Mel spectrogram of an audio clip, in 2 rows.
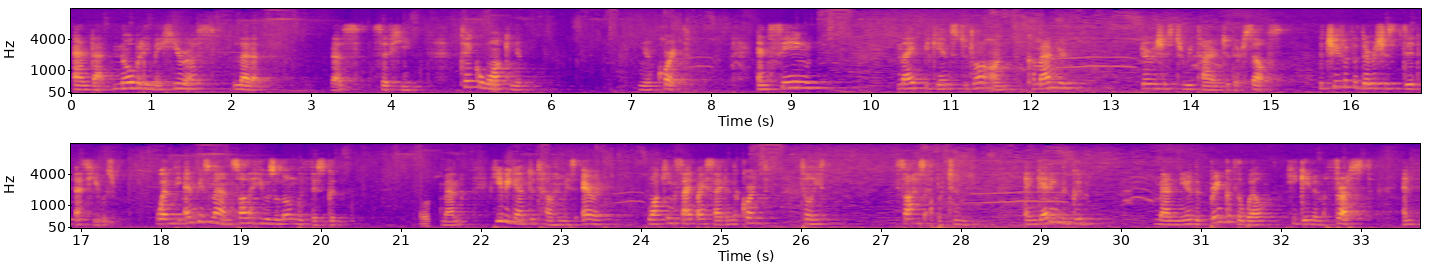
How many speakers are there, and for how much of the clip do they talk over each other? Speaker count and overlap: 1, no overlap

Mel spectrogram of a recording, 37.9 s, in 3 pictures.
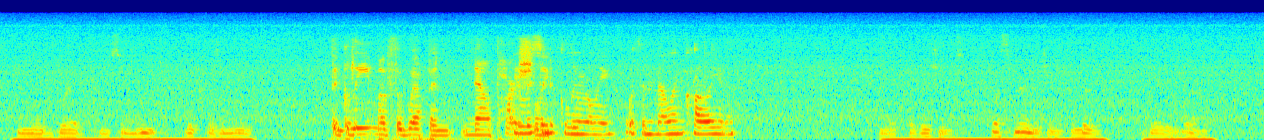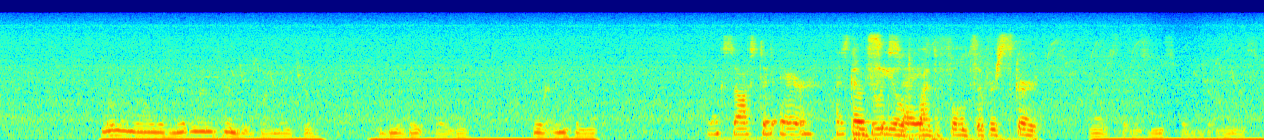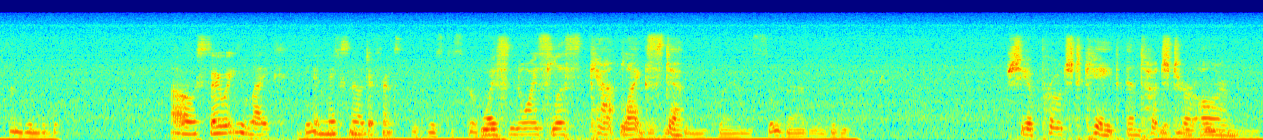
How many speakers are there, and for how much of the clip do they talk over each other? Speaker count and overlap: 3, about 12%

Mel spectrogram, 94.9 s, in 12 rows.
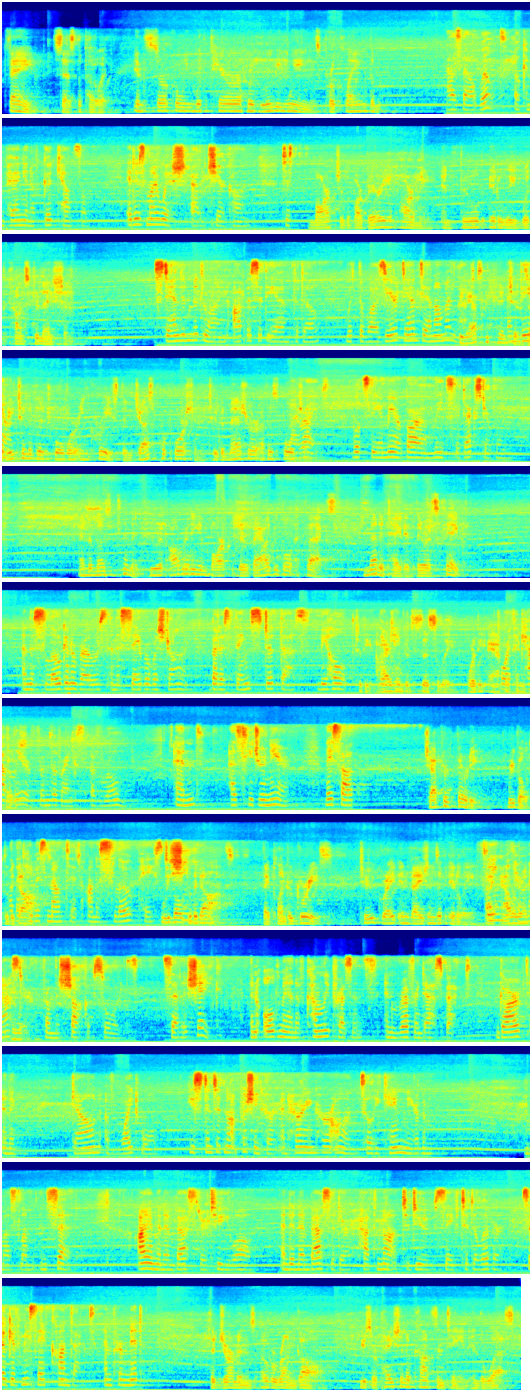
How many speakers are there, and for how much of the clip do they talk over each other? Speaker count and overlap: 2, about 7%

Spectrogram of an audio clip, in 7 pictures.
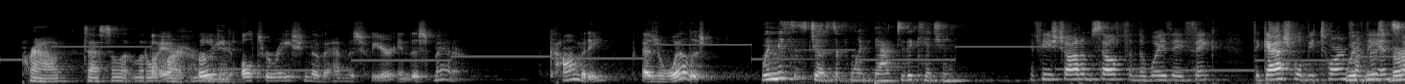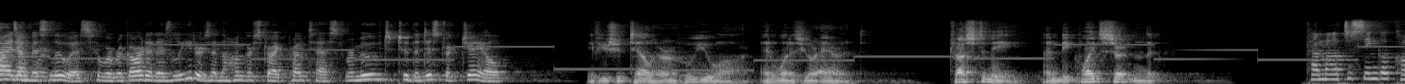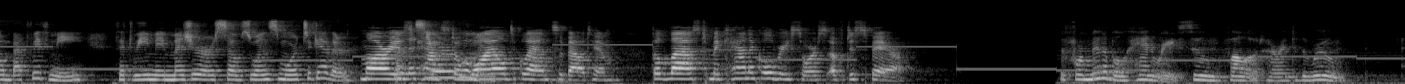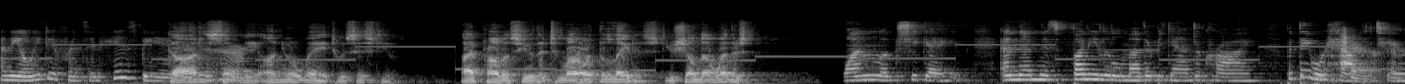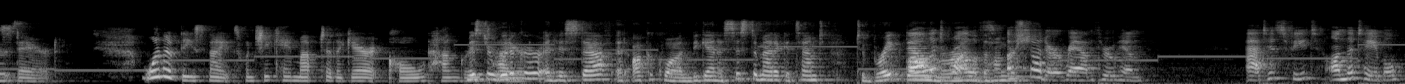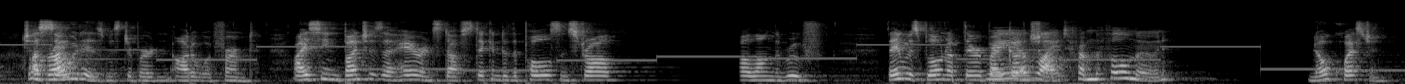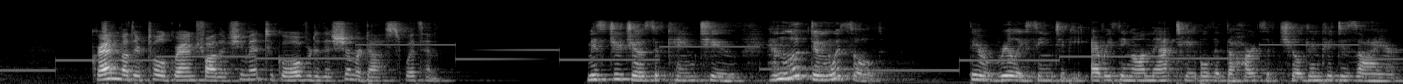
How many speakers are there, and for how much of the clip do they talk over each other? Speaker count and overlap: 9, about 9%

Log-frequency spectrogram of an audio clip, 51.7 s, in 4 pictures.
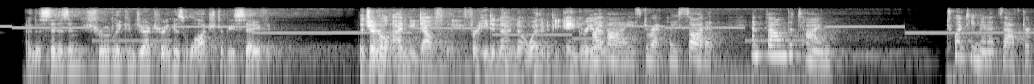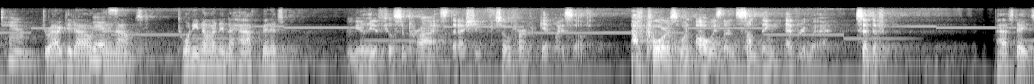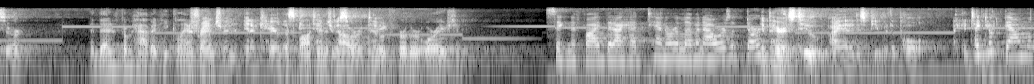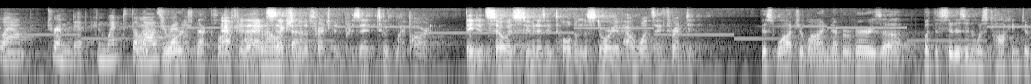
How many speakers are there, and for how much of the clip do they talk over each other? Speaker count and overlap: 3, about 12%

